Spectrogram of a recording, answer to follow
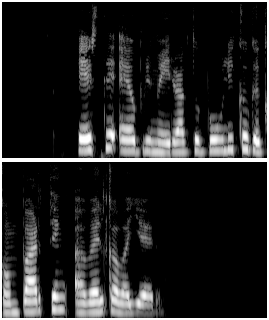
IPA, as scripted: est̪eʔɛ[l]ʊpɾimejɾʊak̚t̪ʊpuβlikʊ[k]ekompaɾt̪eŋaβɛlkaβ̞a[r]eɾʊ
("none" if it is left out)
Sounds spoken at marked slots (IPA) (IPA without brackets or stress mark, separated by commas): none, k, ʎ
